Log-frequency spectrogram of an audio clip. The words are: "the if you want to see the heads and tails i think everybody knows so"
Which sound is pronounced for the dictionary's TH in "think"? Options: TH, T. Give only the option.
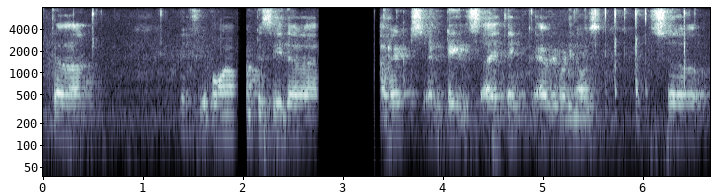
T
